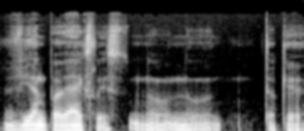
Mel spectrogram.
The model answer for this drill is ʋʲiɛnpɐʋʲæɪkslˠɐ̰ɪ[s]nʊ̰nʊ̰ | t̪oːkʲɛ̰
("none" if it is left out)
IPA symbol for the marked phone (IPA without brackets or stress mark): s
